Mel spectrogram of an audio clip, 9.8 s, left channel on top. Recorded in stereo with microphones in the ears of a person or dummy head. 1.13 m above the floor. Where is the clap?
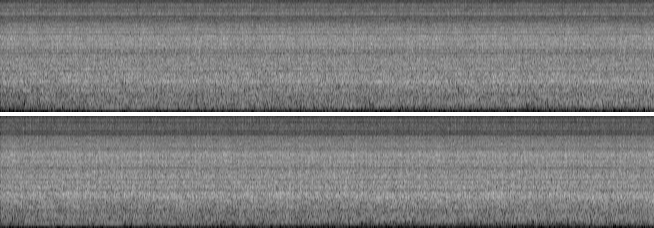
I don't hear a clap.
